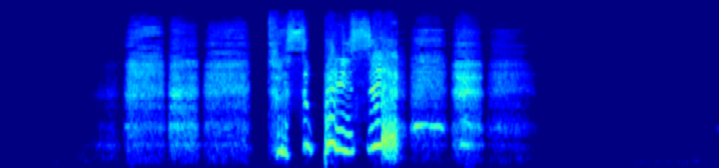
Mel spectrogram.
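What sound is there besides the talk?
heavy panting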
